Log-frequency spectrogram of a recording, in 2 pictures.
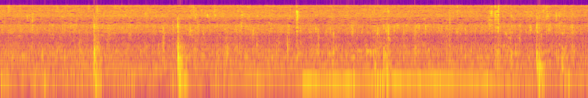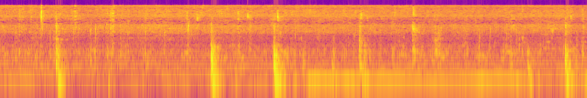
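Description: Bread slices shallow-frying in hot oil in a steel pan give a faint steady sizzle over a low hum. Utensils make sharp taps and scrapes against the pan every second or two as the slices are turned.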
